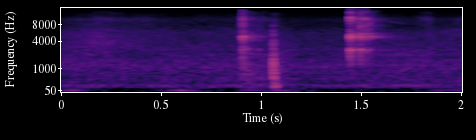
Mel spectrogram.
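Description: Small fly-tying scissors snipping the tying thread at the fly's head, heard as a few sharp little clicks about a second in and just after.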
